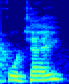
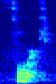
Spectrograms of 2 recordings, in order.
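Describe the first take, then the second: First: The word is said with two syllables. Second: The word is said with one syllable. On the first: This is the usual, conventional way to say it. The speaker calls it wrong. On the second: This is the proper, original way to say it. The speaker calls it right.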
